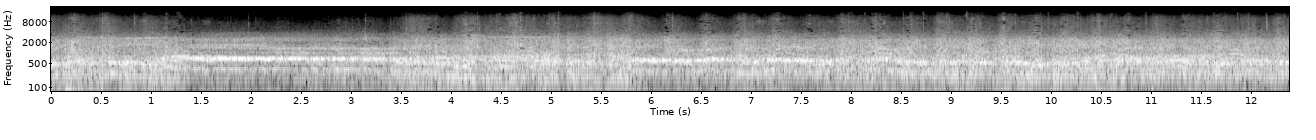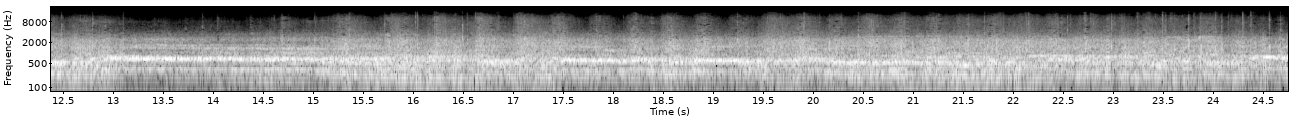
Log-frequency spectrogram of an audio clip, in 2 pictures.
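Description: A large crowd sings a chant together in an open stadium.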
